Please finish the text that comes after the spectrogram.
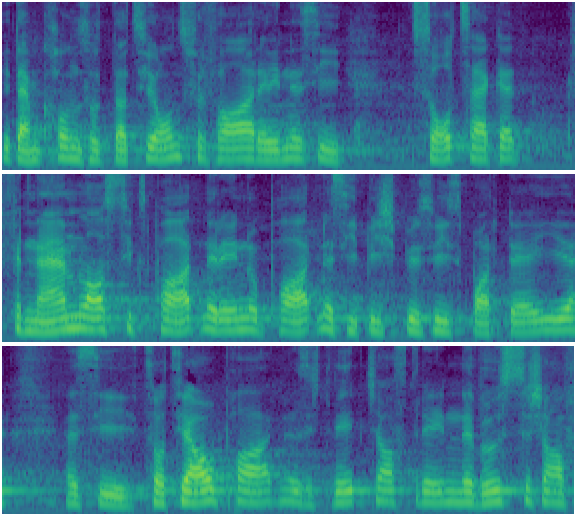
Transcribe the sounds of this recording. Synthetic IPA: ɪd̥ɛmkʰɔnsultɑt͡sjoːnsfəɾfɑːɾɪnːəsi | soːt͡sæɡ̥ə | fəɾnæːmlɑsɪkspʰɑrtnəɾɪnːəʊpʰɑɾtnəɾsib̥iːʃpiːlsʋiːspɑɾtɛɪəəsːitsɔt͡sjɑːlpʰɑtnəɾsɪʃtʋɪrtʃɑftəɾɪnːəvʏsəʃɑf

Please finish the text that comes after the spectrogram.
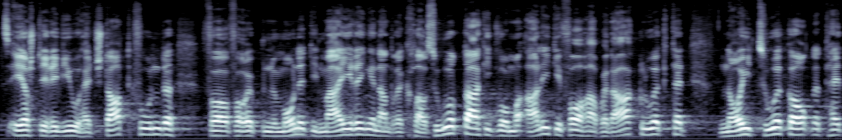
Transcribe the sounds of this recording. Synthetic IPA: seːʃtəʁevjuːɦɛtʃtatkfʊndə | fɔfɔʁœpːənəmɔnətinmaɪʁɪŋənandəʁəkʰlaʊsuːɾtaːɡiɡʋoməʔalid̥iəfɔɦaːbənaːkluəkthɛt | nɔʏt͡suəkɔrtnəthɛt

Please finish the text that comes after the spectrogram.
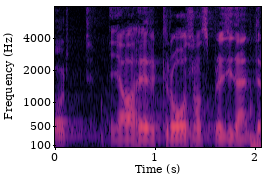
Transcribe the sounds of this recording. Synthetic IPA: jɑːhɛɾɡ̥ɾoːsɾɑːt̪spɾɛsid̪ɛnt̪ɛ

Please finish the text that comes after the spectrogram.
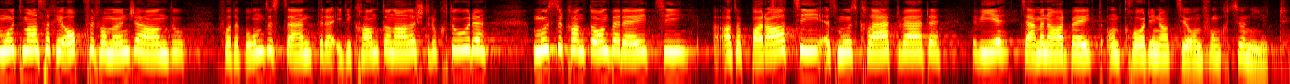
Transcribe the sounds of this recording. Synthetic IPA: muːtmɑːsləχiɔpfəɾfɔmːœnʃəhɑnd̪l̩ˠ | fɔdəbʊndəst͡sæntɾəʔidikʰɑnt̪ɔnɑːləʃtɾuktuːɾə | muəsd̥əɾkʰɑntoːnbeɾɛɪtsiːɑ̰lsopɑɾɑːtsiːəsmuəskʰlæːrtʋæːɾdə | ʋiət͡sæmənɑːɾbɛɪtʊntkʰχoɾdinɑt͡sjoːnfʊŋkt͡sjɔniəɾt

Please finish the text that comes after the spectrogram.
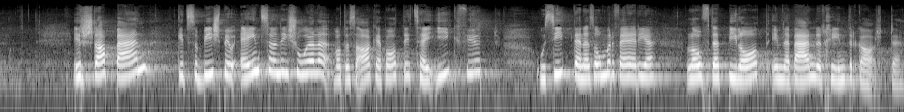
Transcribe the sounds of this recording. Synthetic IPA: ɪɾʃtɑt̚b̥æːrnɡ̥ɪtst͡sʊmbiːʃpɪːwʔɛɪnt͡sl̩niʃuələʋodɑsɑːɡ̥ebɔt̪ɪt͡shɛɪʔiːkfyəɾt | usit̚d̥ɛnəsʊmːəɾfeːɾiə | lɔʊft̪əpiloːtɪmnəbæːɾnəɾχɪnd̪əɾɡ̥ɑ̰ːɾtə

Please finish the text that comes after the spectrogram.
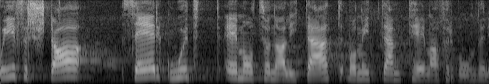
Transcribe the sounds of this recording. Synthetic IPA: ɪfəɾʃtɑː | seːɾɡ̥uəttɛmɔt͡sjɔnɑlitæːtʋomɪt̚d̥ɛmtʰeːmɑfəɾb̥ʊndən

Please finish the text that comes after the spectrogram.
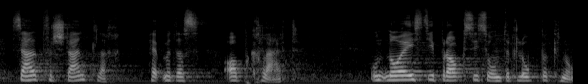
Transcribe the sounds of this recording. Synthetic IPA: sɛlpfəɾʃtæntʰlɪχ | hɛtmədɑsʔɑpkʰχlæ̰ːrt | ʊndnɔɛsd̥iəpɾɑksisʊndəɾlʊpːəkno̰

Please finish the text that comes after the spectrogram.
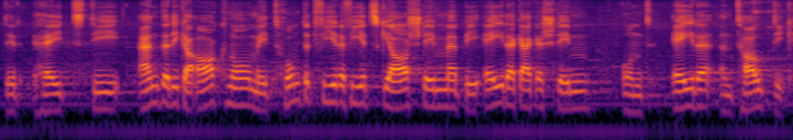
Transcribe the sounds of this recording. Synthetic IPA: d̥ɪɾhɛɪtd̥i | ʔændəɾiɡəʔɑːknɔːmɪthʊnd̪ətfiəɾəfiət͡skiɑːʃtɪmːəb̥ɪʔɛɪɾəɡ̥æɡ̥əʃtɪm | ʊnd̥ | ɛɪɾəɛnthɑltik

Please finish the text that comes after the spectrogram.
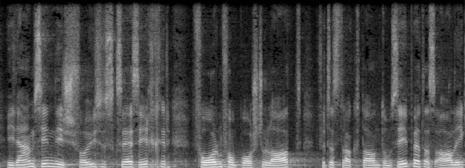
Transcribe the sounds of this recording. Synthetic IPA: idæmsɪnɪʃfɔysuskseːsɪχːəɾ | fɔɾmfɔmpɔʃtulɑːt̪ | fʏɾd̥ɑstɾɑkχt̪ɑnt̪ʊmsɪb̥əd̥ɑsɑːlɪ

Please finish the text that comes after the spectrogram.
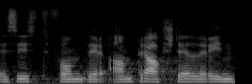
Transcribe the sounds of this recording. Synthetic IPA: ɛsɪstfɔndeːɐʔa̰ntraːksʃtɛləʁɪn

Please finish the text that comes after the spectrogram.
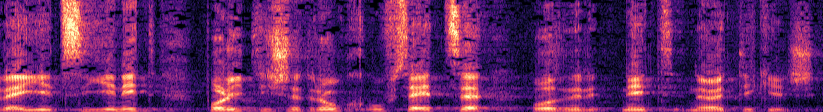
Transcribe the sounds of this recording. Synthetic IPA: ʋɛɪjɛt͡sniənɪtpʰɔlitɪʃəd̪ɾʊkʰuːfsɛt͡səvodnənɪdnøːtɪɡɪʃ

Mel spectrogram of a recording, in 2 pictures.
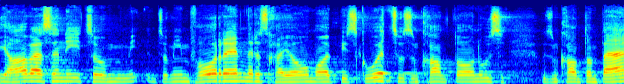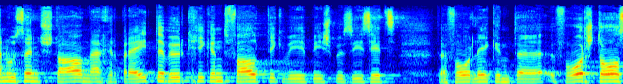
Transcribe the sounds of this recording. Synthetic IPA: iɑːvæzənit͡sʊt͡sʊminmfoːrːɛtnəɾəsχɑjoʊmɔœpːisɡ̥uətsusəmkɑntoːnus | usəmkʰɑnt̪oːnbæːrnusəɛntʃtɑːnæχəɾbɾɛɪtəʋʏɾkχɪɡɛntfɑltɪɡʋibiːʃpiːlsviːsjɛt͡st | d̥ɛ̰foːrlɪɡəndəfoːrʃtoːs

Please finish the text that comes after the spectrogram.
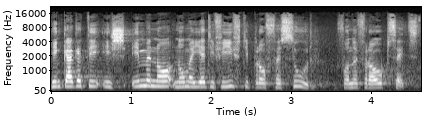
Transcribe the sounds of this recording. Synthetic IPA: hɪnɡæɡətːiʔɪʃɪmːəɾnɔnʊməjedifyftipɾɔfɛsuːɾ | fɔnəɾfɾawpsɛt͡st

